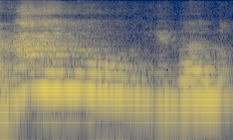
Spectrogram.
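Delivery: calling a name from far off, high; shouting a name. Retold or imitated. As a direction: call out the name across the house. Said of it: "y grita". (gritando el nombre, agudo)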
